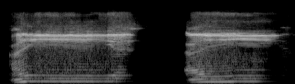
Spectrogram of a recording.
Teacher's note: So dari segi pergerakan lidah kita, ya, kita mengambil makhraj ya, bukannya makhraj nun. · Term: idgham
